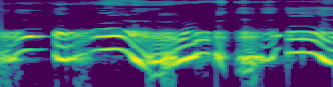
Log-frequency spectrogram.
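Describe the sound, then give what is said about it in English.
A voice imitates the squeaking wheels of a dog's cart, which has wheels at the back, with a run of wavering, rising and falling squeals, about five connected swoops in quick succession, fairly loud and alone. “It was on wheels at the back. So it would get around and the wheels would go.”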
